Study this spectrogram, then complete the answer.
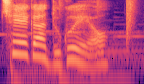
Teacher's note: The cho has a distinct CHW sound, combining CH and OE. The is often pronounced like we in English way.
